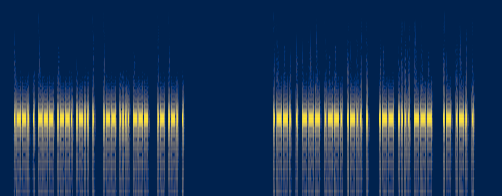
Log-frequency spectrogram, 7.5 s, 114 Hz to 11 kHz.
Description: Morse code, heard as a keyed tone, about 55 wpm, 700 Hz. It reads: PEOPLE WHO ARE PEOPLE WHO ARE
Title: Speed-Racing - Sets of 3 Words 50wpm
